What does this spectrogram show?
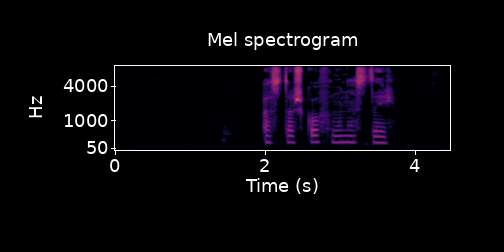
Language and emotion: Russian, neutral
